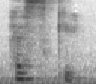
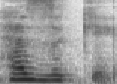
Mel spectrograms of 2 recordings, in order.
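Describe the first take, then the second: First: A voiceless s sound comes before the k. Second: A voiced z sound comes before the k. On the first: The speaker calls it right. "we have the S K combination" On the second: The speaker calls it wrong. "It's not really easy to pronounce"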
